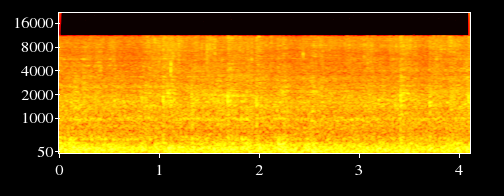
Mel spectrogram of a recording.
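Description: A southbound CN mixed freight train with four CN locomotives rolls steadily past at close range, a continuous broad rumble of rail cars with faint rhythmic clatter as it slows near the yard.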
